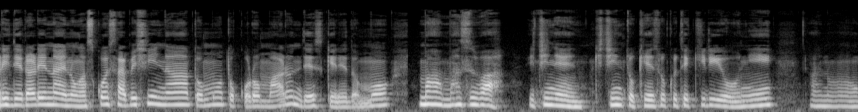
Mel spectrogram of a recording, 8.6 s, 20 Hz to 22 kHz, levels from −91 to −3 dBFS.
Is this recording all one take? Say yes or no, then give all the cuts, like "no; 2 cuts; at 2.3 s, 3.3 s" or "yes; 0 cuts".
no; 1 cut; at 4.1 s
